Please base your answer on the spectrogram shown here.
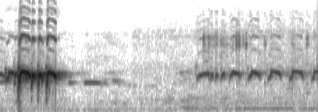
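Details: Zebra dove, local type, cooing to provoke rivals: one loud rapid rolling burst, a pause, then a series of lighter, slightly rising coo notes at a steady pace.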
